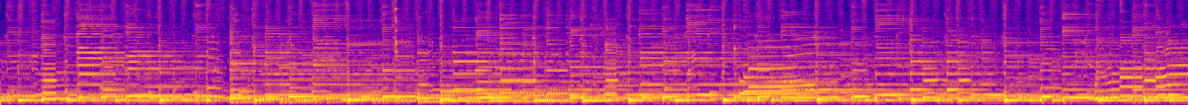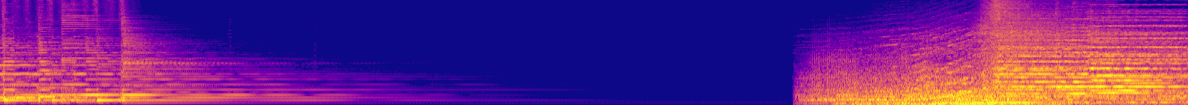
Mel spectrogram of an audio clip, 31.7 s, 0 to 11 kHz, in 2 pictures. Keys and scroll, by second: 1.5 Escape.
